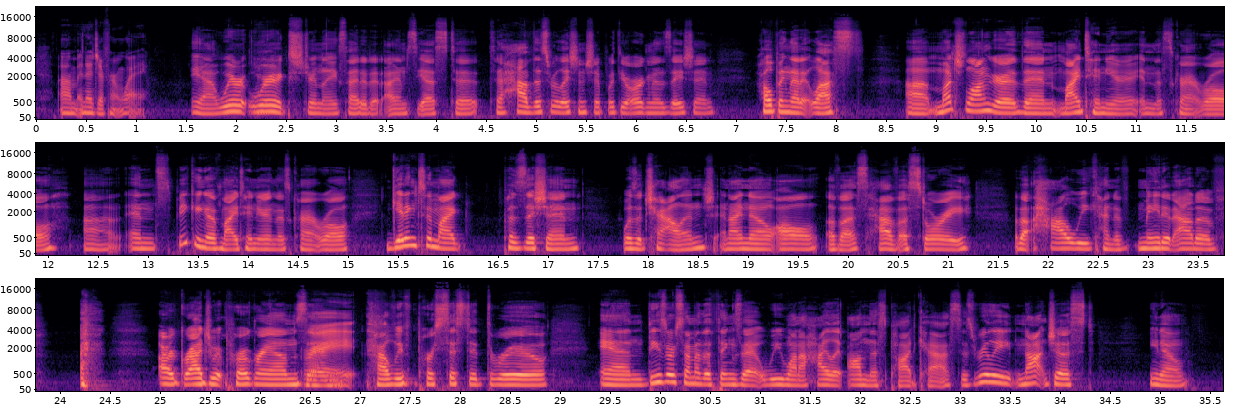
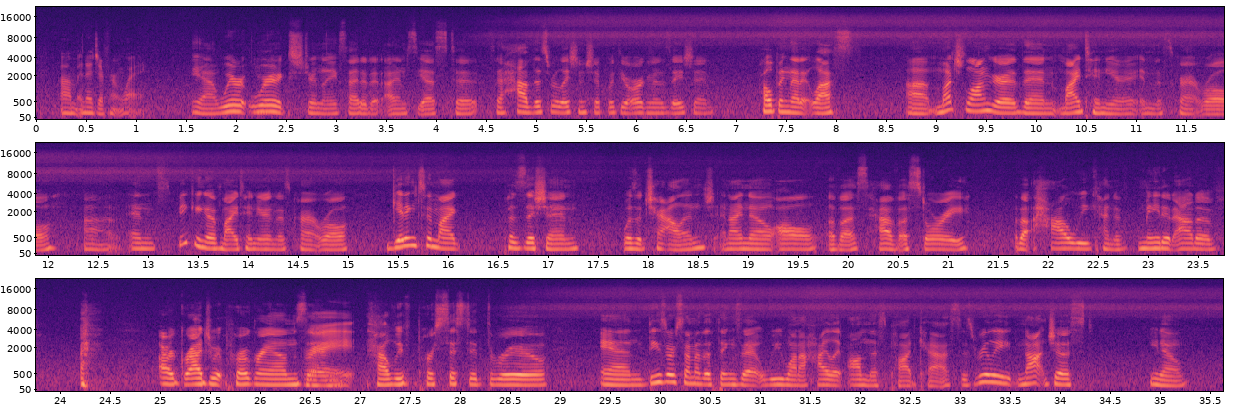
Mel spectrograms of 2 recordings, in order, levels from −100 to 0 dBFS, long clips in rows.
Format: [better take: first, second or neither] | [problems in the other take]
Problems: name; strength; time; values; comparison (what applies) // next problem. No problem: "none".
first | hiss; noticeable; throughout; 15 dB below the speech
